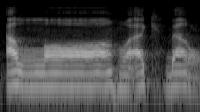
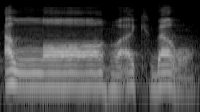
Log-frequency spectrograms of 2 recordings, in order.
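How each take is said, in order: Both takes have the same delivery.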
